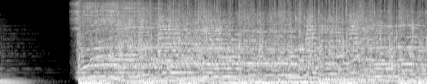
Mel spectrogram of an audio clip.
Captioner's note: cheers and applause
